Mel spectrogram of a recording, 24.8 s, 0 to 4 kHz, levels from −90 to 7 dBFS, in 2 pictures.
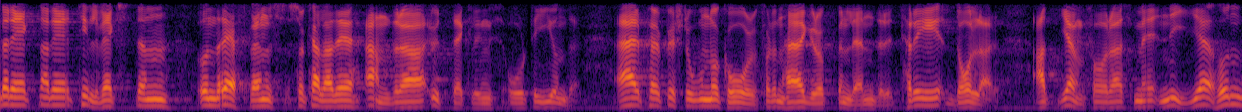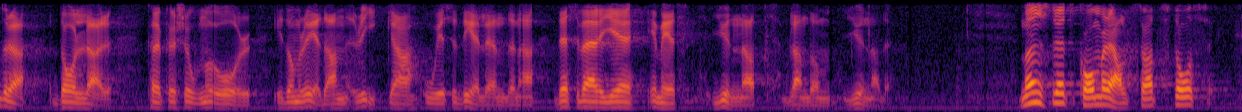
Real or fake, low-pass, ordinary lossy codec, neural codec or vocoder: real; 3.6 kHz; none; none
